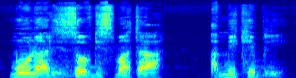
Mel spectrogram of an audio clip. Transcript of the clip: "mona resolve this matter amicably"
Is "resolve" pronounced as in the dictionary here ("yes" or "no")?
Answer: no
